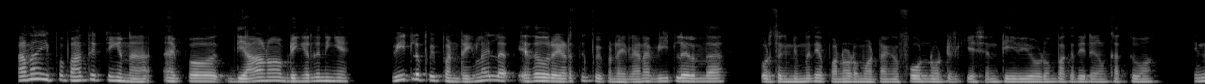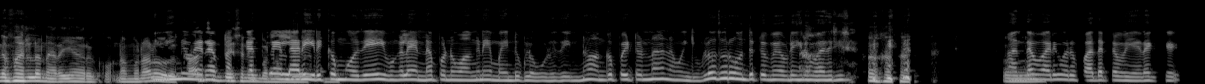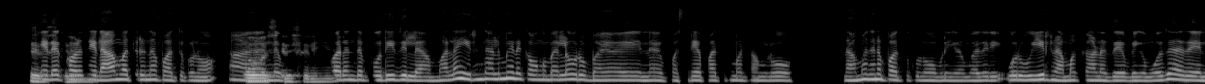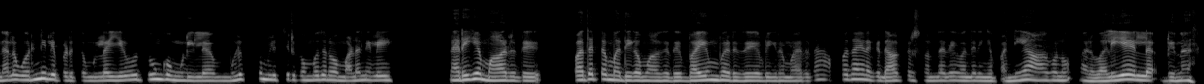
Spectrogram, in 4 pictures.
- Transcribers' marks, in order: in English: "நோட்டிஃபிகேஷன்"; laughing while speaking: "இந்த மாரிலாம் நெறயாருக்கும்"; in English: "கான்சன்ட்ரேஷனே"; other background noise; chuckle; laughing while speaking: "அந்த மாதிரி ஒரு பதட்டம் எனக்கு"; tapping
- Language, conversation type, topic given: Tamil, podcast, தியானம் செய்யும்போது வரும் சிந்தனைகளை நீங்கள் எப்படி கையாளுகிறீர்கள்?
